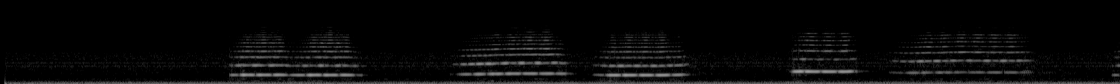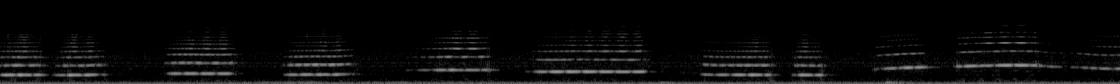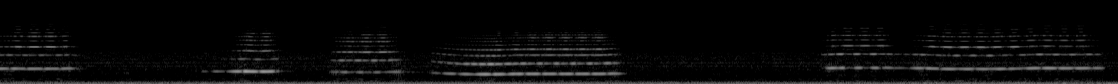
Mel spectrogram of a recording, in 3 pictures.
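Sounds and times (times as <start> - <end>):
theremin: 2.3 - 3.7, 4.5 - 6.9, 7.9 - 10.4, 11.1 - 23.2, 24.4 - 28.7, 30.6 - 33.5.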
